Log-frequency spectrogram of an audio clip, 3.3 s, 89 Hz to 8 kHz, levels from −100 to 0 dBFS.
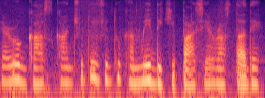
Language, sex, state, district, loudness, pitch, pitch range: Nagamese, female, Nagaland, Kohima, -20 LUFS, 180 Hz, 160-200 Hz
